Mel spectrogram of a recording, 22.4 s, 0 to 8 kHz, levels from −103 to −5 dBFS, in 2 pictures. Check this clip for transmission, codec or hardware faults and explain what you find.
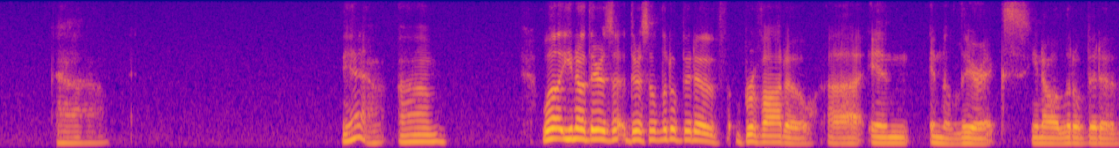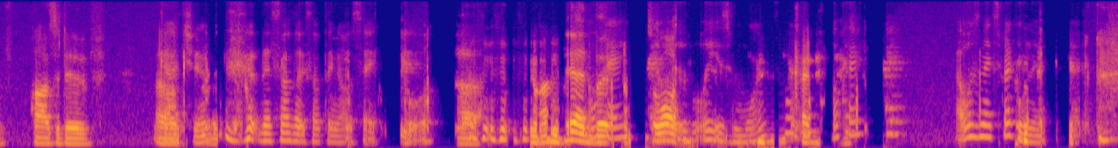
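Three faults appear in the second half of the clip, all tied to a speakerphone on one end of the call: returning echo, the talker's speech being pushed down while both sides talk, and brief dropouts in the room sound.

Echo leak: from 12.98 to 13.59 s, and again from 15.28 to 22.13 s, a second copy of the speech trails the original by 228 ms. It sits about 10 dB below the speech at first, then about 15 dB below. The likely cause is an echo canceller that failed to fully remove loudspeaker sound picked up by its microphone.

Speech suppressed in double talk: from 12.98 to 19.64 s, and from 21.01 to 21.9 s, the talker's speech repeatedly sinks or breaks up, by as much as about 40 dB. This adds up to roughly four seconds in the first stretch and about one in the second. The likely cause is the canceller turning down both voices when it couldn't separate local speech from echo.

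Background gated by the echo canceller: the room sound briefly ducks at 16.09–16.13 s (about 16 dB, 40 ms) and drops nearly out at 19.92–20.03 s (about 40 dB, 0.1 s). The canceller clamped the microphone while the loudspeaker played and released it moments later.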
